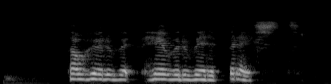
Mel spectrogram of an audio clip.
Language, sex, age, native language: Icelandic, female, 7, Icelandic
